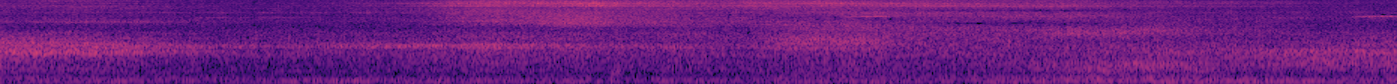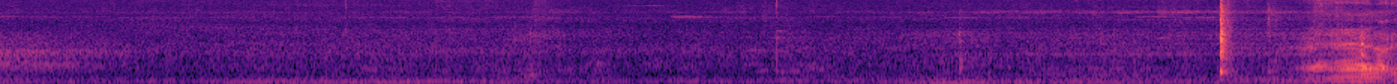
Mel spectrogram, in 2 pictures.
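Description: Faint, steady rumble of distant road traffic that swells and fades gently. A single sharp click comes near the end.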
